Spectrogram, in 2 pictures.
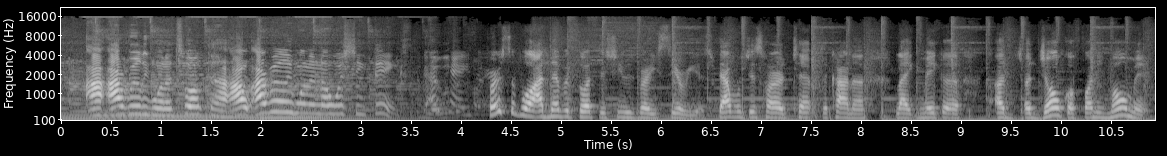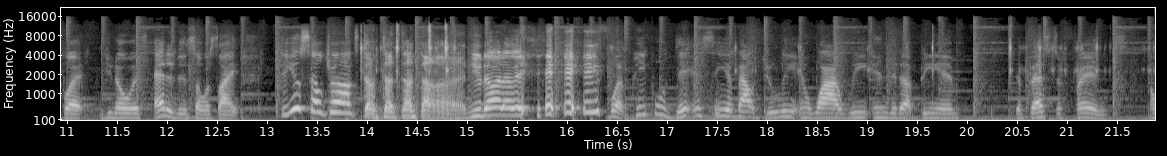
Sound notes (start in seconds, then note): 13.9 vocalizes dramatically; 15.9 laughs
